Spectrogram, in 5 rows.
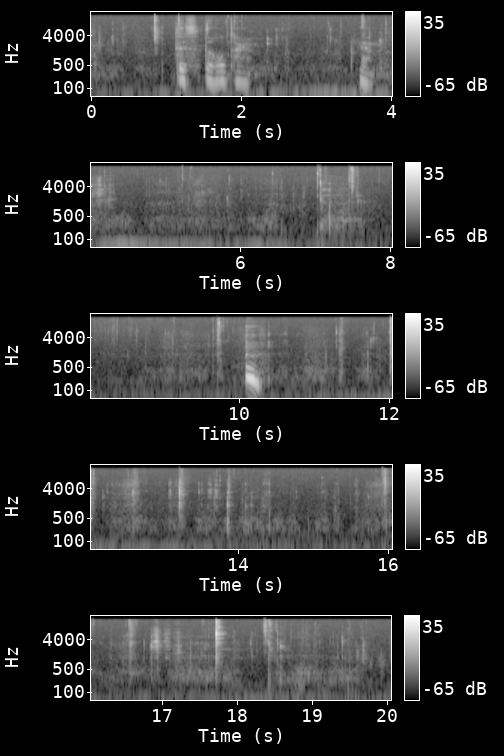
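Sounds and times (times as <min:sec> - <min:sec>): chewing soft cake: 0:00.0 - 0:20.0
person humming mm: 0:10.1 - 0:10.5.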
